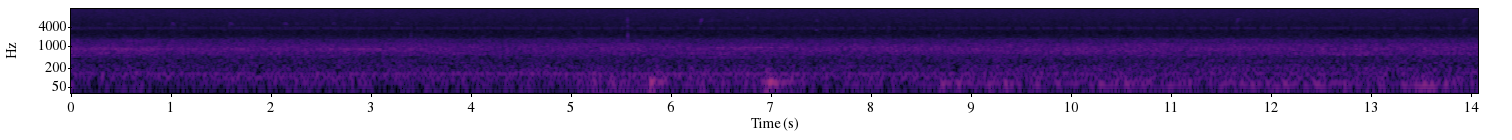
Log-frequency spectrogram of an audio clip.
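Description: Faint, steady outdoor background hiss and low hum, with two soft low thumps about six and seven seconds in.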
